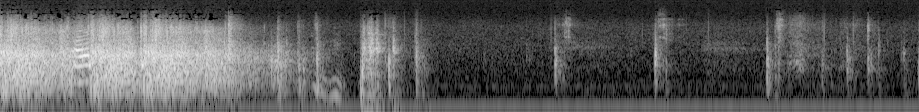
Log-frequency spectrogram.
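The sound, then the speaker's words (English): Gunshots ring out in an Old West showdown at sundown involving a U.S. Marshal. A loud voice comes first, then one sharp, heavy blast near the middle, followed by several fainter cracks over a steady low hum. “Killed both of them, Mr. Dillon. I didn't even get a shot off.”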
